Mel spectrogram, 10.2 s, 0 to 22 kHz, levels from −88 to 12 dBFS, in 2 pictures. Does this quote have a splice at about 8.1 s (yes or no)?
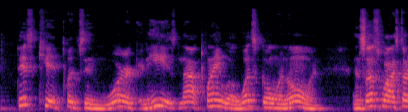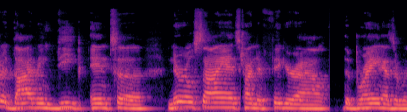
yes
